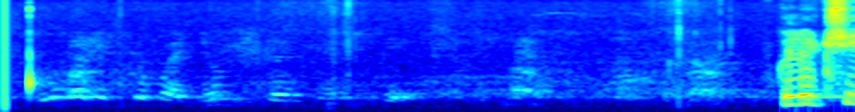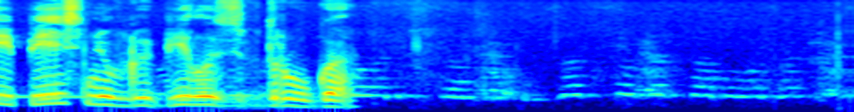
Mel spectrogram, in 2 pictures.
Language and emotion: Russian, neutral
